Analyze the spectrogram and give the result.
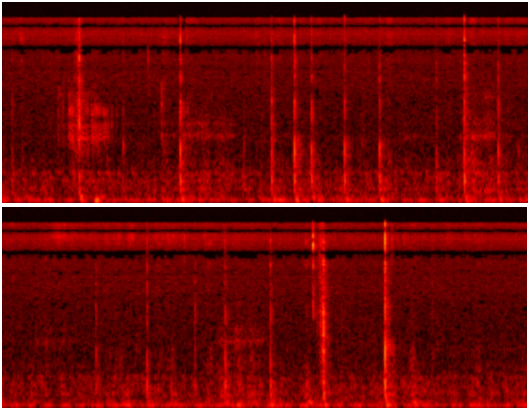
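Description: A plastic pen tip traces and scratches over the printed text of a green paper rental sticker on the glossy cover of a solid textbook lying flat. Soft, dry scratching is broken by sharp little clicks and taps against a quiet, low background rumble.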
